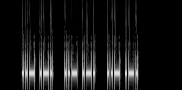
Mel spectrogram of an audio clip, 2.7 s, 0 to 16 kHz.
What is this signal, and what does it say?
Morse code, heard as a keyed tone, about 46 wpm, 700 Hz. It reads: UR UR UR
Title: Multi-letter Phonemes Repeated 3x 45wpm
